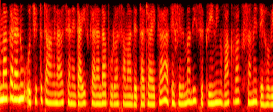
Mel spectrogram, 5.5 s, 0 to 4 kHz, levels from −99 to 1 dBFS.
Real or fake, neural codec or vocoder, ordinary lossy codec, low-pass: fake; codec, 16 kHz in and 24 kHz out, 1 kbps, XY-Tokenizer; none; 3.6 kHz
